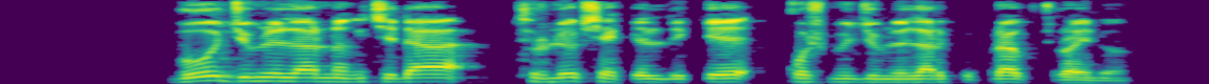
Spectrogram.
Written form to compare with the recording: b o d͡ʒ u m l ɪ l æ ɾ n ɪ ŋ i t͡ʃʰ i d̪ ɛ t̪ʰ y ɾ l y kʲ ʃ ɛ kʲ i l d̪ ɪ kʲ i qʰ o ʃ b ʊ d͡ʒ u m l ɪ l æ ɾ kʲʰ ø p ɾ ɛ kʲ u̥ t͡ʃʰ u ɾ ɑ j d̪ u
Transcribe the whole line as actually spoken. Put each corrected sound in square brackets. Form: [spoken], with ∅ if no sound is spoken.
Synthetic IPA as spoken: b [u] d͡ʒ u m l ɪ l æ ɾ n ɪ ŋ i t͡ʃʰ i d̪ ɛ t̪ʰ y ɾ l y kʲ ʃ ɛ kʲ i l d̪ ɪ kʲ i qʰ o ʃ [m] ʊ d͡ʒ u m l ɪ l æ ɾ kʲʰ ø p ɾ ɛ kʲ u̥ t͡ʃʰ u ɾ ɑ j d̪ u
